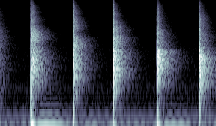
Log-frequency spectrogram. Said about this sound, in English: That's me clapping, everybody. Why? Why did you do that though? Because everyone's what clapping. It's the end of the podcast.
